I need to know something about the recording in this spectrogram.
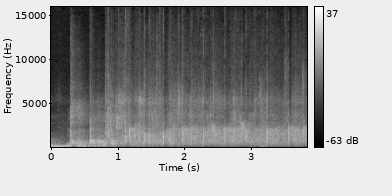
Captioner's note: applause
